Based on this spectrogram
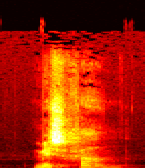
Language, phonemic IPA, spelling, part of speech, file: Dutch, /mɪsˈxan/, misgaan, verb, Nl-misgaan.ogg
- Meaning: to go wrong, fail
